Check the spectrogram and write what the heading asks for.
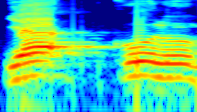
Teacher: Tadi kita matikan ya kulu. Nah, ketika hamzah itu kalau mati, maka dia berhentinya langsung pakem. Ya, nggak bisa didorong lagi.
